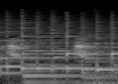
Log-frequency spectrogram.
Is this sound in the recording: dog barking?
yes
